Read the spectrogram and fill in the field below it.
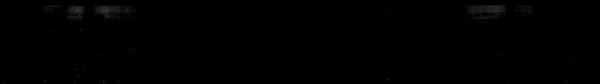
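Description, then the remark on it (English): Soft, dry scratching of a pencil, used by its wrong side, moving across paper, with brief rubbing strokes that swell and fade in an irregular rhythm, quiet with no talking. “Oh, I'm using the wrong side of the pencil again, you guys.”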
